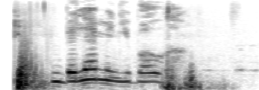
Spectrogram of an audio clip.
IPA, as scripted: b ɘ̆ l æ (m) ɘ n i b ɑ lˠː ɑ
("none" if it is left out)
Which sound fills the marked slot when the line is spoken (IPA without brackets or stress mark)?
m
